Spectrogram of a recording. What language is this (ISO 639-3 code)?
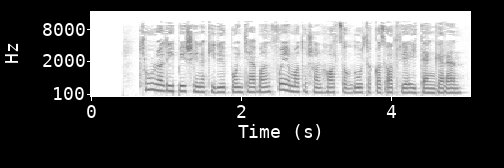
hun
